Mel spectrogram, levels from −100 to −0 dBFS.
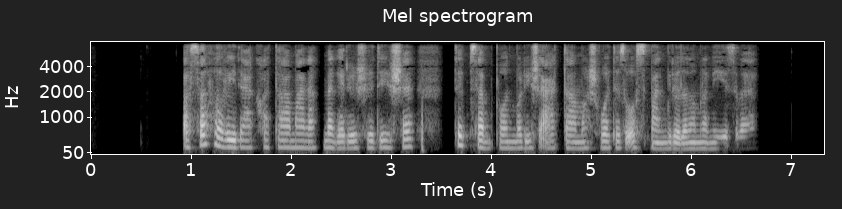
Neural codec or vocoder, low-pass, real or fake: none; 7.2 kHz; real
